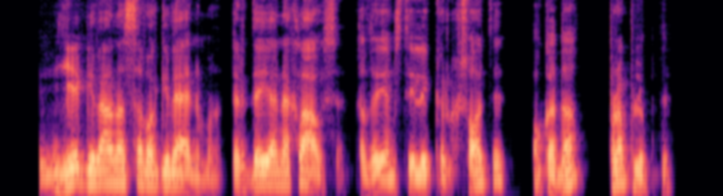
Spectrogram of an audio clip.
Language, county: Lithuanian, Šiauliai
